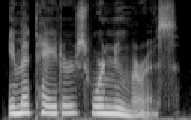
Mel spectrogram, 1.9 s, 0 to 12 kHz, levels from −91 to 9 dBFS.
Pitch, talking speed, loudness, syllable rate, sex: 195 Hz, 95 wpm, -15 LUFS, 5.4 syllables/s, female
